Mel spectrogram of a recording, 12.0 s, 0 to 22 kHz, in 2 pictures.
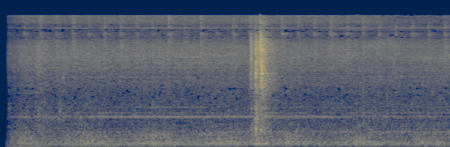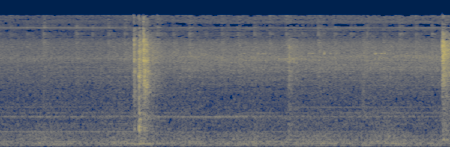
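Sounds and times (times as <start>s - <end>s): low machine hum: 0.1s - 12.0s
thin steady whine: 0.1s - 12.0s.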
